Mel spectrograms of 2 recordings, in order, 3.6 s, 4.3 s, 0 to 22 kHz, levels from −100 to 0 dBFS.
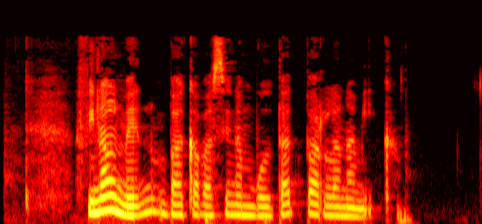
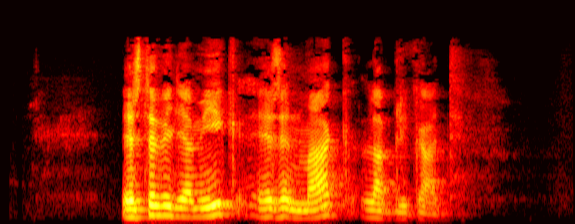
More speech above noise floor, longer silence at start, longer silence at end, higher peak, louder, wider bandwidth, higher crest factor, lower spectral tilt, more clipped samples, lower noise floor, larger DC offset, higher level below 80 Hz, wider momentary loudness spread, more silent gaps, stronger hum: second, 25 dB vs 55 dB; second, 0.35 s vs 0.95 s; second, 0.55 s vs 0.9 s; second, -8 dBFS vs -4 dBFS; about the same, -25 LUFS vs -25 LUFS; about the same, 11.5 kHz vs 11.5 kHz; second, 18 dB vs 24 dB; first, -6.5 dB/octave vs -3.5 dB/octave; neither; second, -49 dBFS vs -80 dBFS; neither; first, -56 dBFS vs -84 dBFS; about the same, 15 LU vs 14 LU; neither; neither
